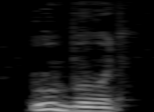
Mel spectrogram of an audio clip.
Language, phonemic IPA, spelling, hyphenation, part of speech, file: German, /ˈuːboːt/, U-Boot, U-Boot, noun, De-U-Boot.oga
- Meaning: 1. submarine (vessel) 2. submersible (vessel)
